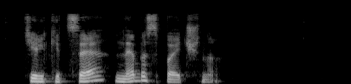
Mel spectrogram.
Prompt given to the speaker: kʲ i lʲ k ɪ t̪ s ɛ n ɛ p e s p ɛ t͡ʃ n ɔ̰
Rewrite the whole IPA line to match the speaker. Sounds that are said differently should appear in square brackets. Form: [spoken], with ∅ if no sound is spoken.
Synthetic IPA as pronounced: [tʲ] i lʲ k ɪ t̪ s ɛ n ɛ [b] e s p ɛ t͡ʃ n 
